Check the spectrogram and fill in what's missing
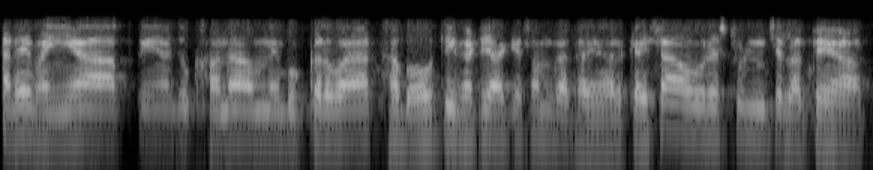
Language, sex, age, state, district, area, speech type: Urdu, male, 30-45, Uttar Pradesh, Gautam Buddha Nagar, urban, conversation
